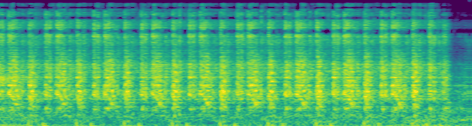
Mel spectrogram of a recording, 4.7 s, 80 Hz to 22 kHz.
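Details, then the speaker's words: 1983 Honda Shadow VT750C after restoration, first start attempt on fresh gas and full choke: steady starter cranking at about two pulses a second that never catches; flooded. "let's see if she'll start I haven't tried to start it yet since I put the new gas in so I'll put it on choke let's see what she does"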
